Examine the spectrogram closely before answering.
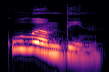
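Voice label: "Кулӧмдін", Komi, female; Усть-Кулом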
